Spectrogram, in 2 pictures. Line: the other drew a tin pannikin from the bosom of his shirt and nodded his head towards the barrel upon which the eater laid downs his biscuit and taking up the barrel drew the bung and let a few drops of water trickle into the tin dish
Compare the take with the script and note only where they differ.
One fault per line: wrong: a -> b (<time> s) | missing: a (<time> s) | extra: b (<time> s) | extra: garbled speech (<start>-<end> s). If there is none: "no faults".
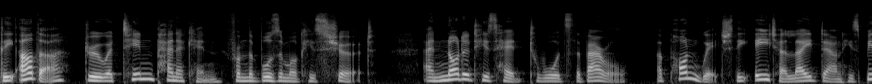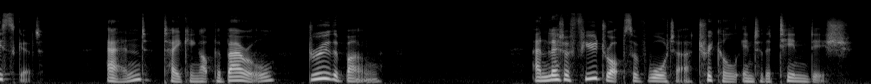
wrong: downs -> down (8.2 s)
